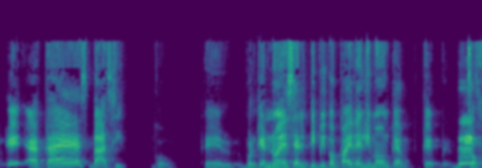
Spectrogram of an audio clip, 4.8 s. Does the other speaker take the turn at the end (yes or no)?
yes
